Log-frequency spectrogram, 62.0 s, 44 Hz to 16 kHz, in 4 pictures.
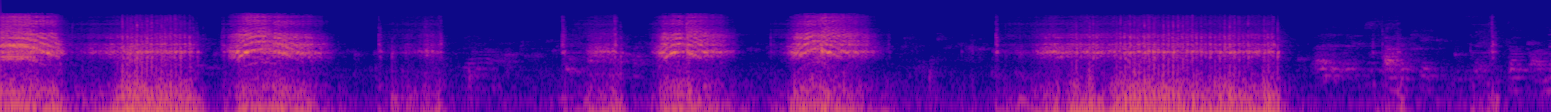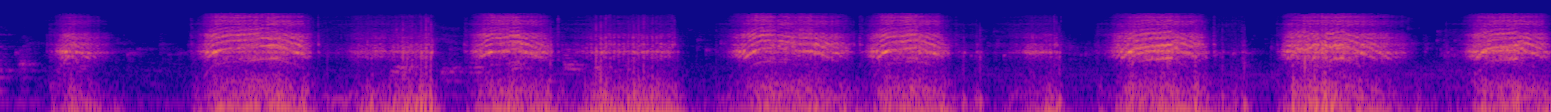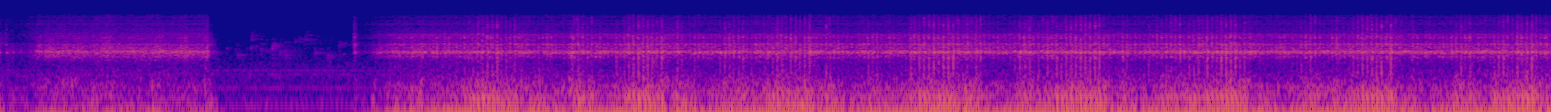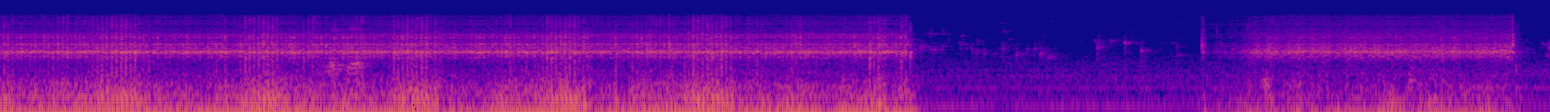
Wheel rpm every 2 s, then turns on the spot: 60, 30, 0, 30, 10, 30, 20, 0, 30, 50, 50, 60, 40, 40, 50, 50, 20, 20, 40, 40, 40, 30, 40, 40, 40, 40, 40, 30, 0, 20, 40.
0-2 10-14 18-22 24-26 30-56 58-62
